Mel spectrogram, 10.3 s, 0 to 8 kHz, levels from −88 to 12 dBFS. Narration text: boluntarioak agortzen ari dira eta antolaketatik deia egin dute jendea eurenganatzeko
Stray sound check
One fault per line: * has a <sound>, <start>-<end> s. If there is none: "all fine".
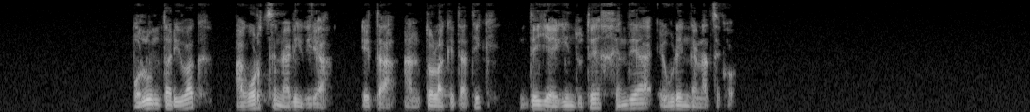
all fine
